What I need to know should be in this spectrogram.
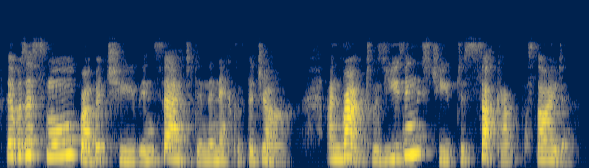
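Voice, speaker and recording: Lady reading a kids book aloud, highish voice, really dramatic storytelling. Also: lively intonation, normal speed, a bit bright, lo-fi sound. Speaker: story reader. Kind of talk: scripted children's story narration.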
